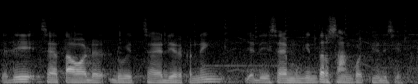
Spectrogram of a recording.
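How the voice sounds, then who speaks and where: Earnest low-voiced man in his thirties. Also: little pitch movement, brisk, darkish tone, faint music behind. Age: 30s. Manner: earnest, mixes English words, stressed rises when quoting others. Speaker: interview guest. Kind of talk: candid interview talk.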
